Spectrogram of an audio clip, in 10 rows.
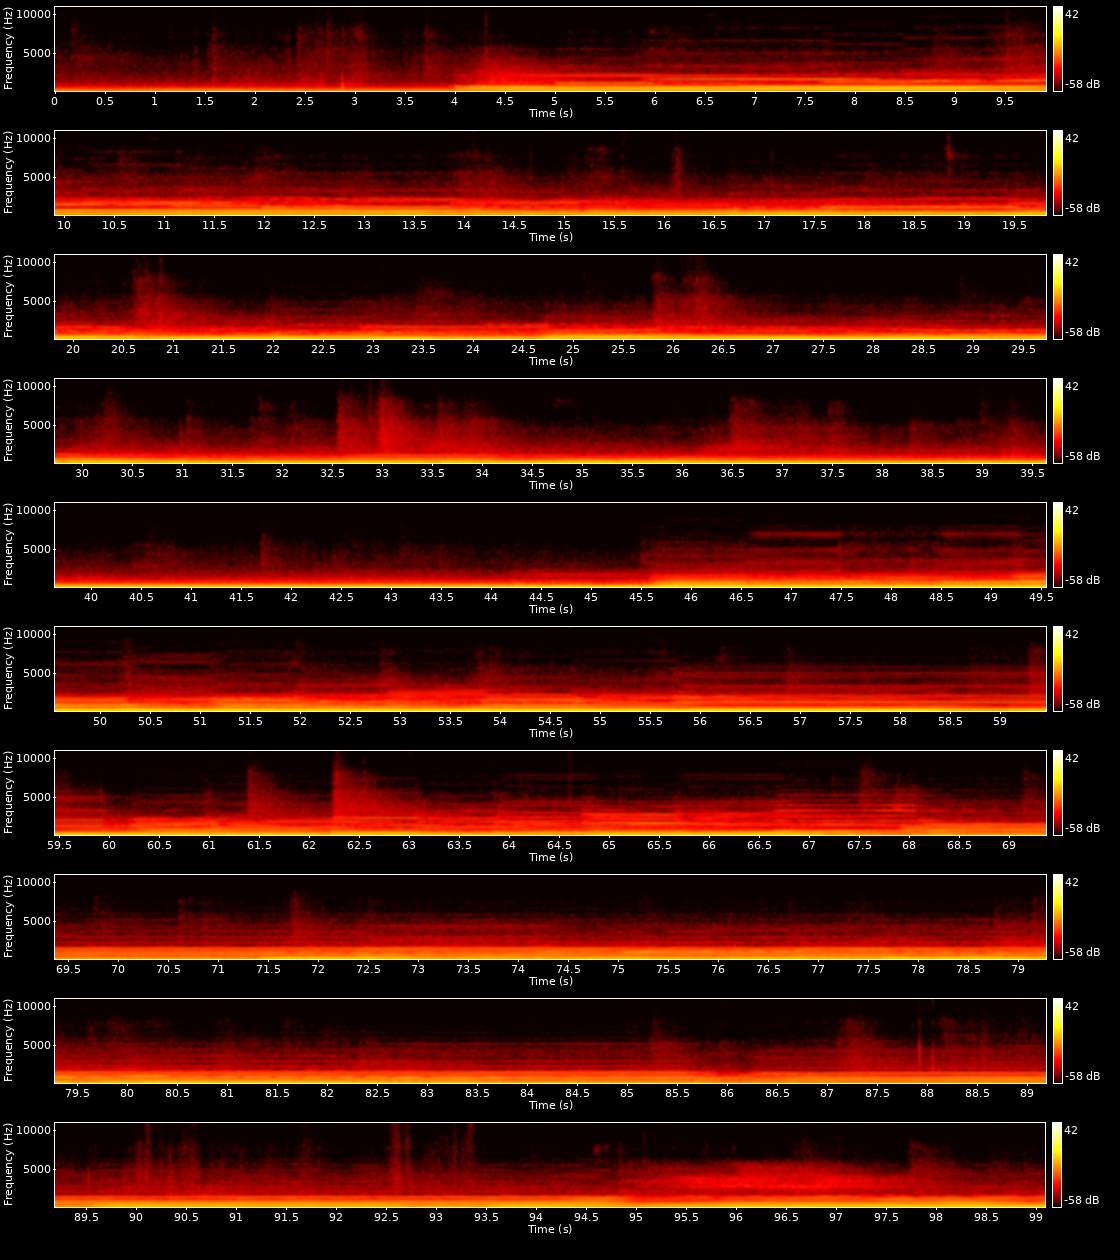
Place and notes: Two recordings made on Sunday July 12th 2015 in the Great Church, or Saint Bavo Church, in Haarlem.
Recorded with a Zoom H2. I could not prepare this recording and create a proper set-up; you might hear some noises in the 2nd piece caused by me moving the mic... but I liked the 2nd piece too much to turn this recording down.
